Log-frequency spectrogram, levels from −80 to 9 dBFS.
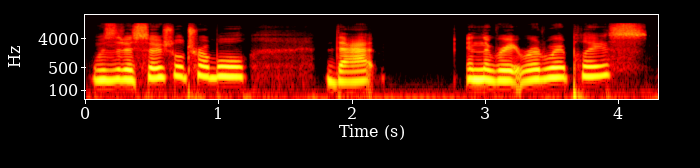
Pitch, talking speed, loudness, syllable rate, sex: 235 Hz, 125 wpm, -15 LUFS, 5.0 syllables/s, female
